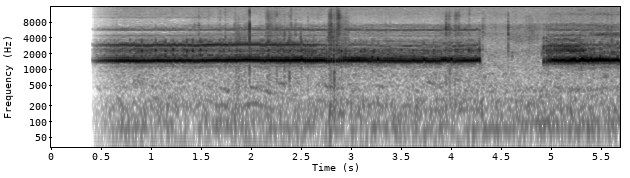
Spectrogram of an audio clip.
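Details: Tiny frog with a loud throat, come upon on the way home, gives a continuous buzzy trill on one steady high pitch. It starts after a brief silence and drops out for about half a second before resuming, loud and unbroken.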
